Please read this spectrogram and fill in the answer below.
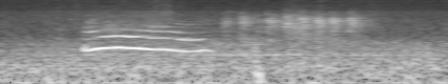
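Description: A domestic cat meowing once: a single short call that rises slightly and then falls.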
